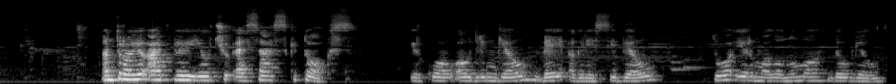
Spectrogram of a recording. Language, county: Lithuanian, Utena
